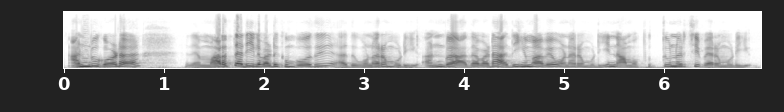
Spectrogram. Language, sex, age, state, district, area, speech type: Tamil, female, 30-45, Tamil Nadu, Erode, rural, spontaneous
